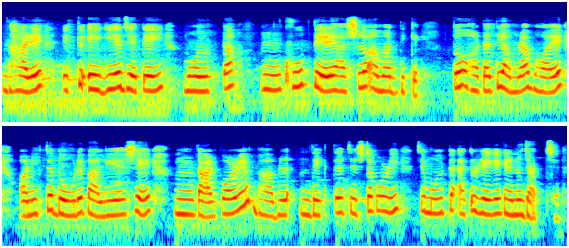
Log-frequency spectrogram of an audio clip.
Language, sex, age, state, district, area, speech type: Bengali, female, 18-30, West Bengal, Uttar Dinajpur, urban, spontaneous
